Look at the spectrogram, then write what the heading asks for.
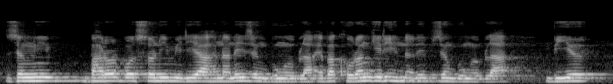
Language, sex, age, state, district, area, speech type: Bodo, male, 30-45, Assam, Chirang, rural, spontaneous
